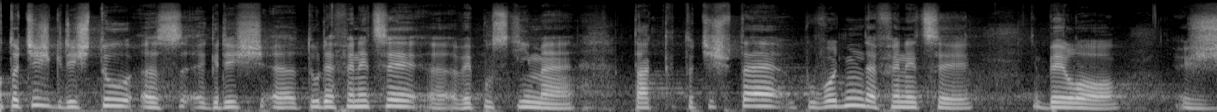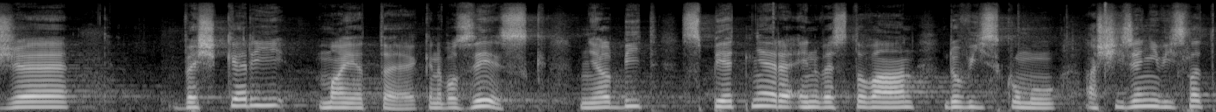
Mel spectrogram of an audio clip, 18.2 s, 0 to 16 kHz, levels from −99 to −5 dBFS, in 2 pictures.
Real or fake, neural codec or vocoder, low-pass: real; none; 14.4 kHz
